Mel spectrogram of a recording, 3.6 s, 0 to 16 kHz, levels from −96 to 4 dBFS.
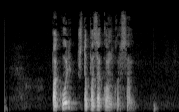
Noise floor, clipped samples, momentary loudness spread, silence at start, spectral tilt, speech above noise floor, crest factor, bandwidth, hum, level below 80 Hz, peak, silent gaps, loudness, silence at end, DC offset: -74 dBFS; under 0.1%; 16 LU; 1.05 s; -6 dB/octave; 46 dB; 24 dB; 10.5 kHz; none; -70 dBFS; -6 dBFS; none; -28 LUFS; 0.95 s; under 0.1%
